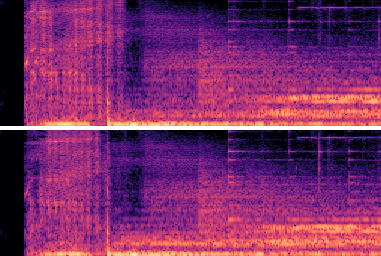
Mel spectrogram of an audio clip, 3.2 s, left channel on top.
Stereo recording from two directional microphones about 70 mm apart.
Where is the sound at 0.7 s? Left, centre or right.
Centre.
